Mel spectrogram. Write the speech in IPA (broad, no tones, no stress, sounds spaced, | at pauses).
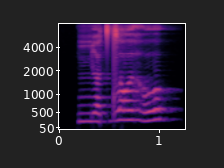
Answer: ɲ œ t d l ɔ ə̯ ɦ o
